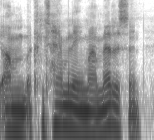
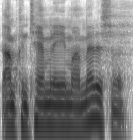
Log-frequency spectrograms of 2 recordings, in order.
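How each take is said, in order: First: Said in the usual way. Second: Quicker, insistent push on contaminating; insistent repeated line; emphatic refrain. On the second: Shown as a demonstration. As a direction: drive the point home. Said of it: "listening to [name] and getting".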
